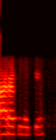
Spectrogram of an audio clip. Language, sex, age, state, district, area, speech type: Kannada, female, 18-30, Karnataka, Chitradurga, rural, conversation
